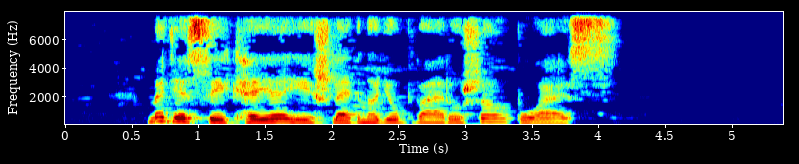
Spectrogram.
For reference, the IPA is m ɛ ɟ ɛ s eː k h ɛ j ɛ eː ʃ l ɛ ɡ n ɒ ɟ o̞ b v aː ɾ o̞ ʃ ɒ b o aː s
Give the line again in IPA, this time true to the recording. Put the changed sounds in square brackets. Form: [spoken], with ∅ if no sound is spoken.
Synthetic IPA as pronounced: m ɛ ɟ ɛ s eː k h ɛ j ɛ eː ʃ l ɛ ɡ n ɒ ɟ o̞ b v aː ɾ o̞ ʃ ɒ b o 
